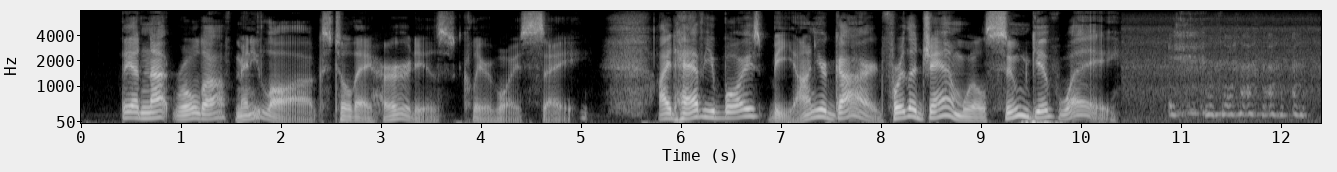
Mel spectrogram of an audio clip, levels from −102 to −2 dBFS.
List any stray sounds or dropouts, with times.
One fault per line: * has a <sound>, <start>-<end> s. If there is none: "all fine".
* has a laugh, 10.8-12.4 s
